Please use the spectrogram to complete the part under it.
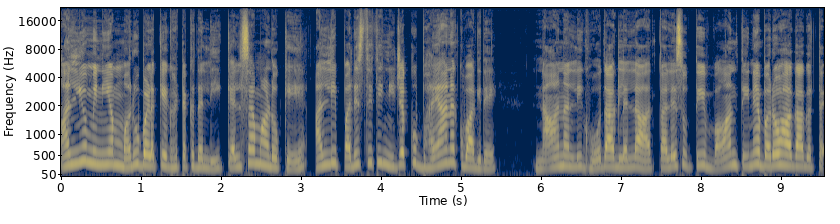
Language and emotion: Kannada, disgusted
